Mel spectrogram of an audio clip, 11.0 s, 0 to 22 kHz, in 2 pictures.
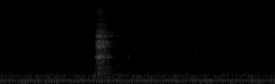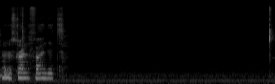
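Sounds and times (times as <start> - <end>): faint low hum: 0.0 - 11.0
person sighing: 1.9 - 2.5.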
